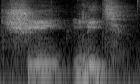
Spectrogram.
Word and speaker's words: чилить: Word number 8, чилить, pronounced like чилить, borrowed directly from an English verb to chill.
